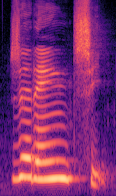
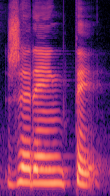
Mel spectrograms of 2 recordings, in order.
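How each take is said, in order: First: The final vowel sounds like 'ee'. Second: The final vowel sounds like 'eh'. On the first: The speaker calls it right. "a vogal E é pronunciada como I em final de palavras" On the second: The speaker calls it wrong. "Não dizemos gerente"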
